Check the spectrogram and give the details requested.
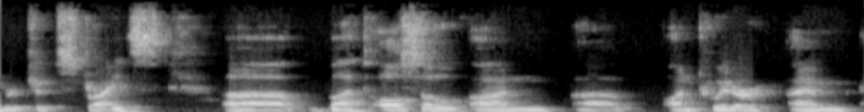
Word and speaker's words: Streitz: Most people pronounce it Streitz, but it's really Streitz. That's just one of those interesting German foibles of the language.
